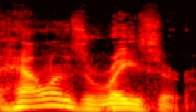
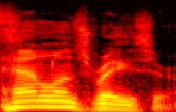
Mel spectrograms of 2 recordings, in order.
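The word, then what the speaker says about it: Hanlon's razor: And it's called Helen's Razor. Okay? And I may be pronouncing it the wrong way.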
